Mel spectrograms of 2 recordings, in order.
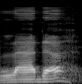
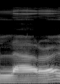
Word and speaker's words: Lada: And Laura, it looks like you go by the name, or at least you pronounce it Lada instead of Laura.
